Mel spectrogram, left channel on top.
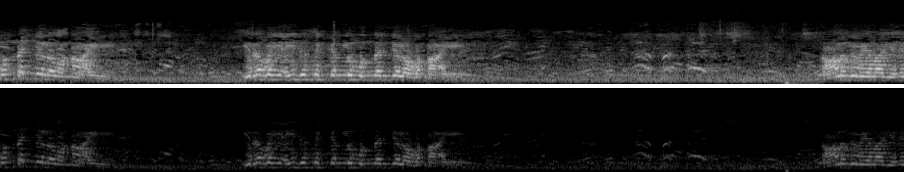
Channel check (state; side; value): quieter; right; 24.6 dB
